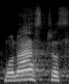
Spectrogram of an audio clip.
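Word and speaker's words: monoestrous: in a particular season we can simply call it monoastrus animal sometime it is also called as monastrous animal o is silent in that case so let's go back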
